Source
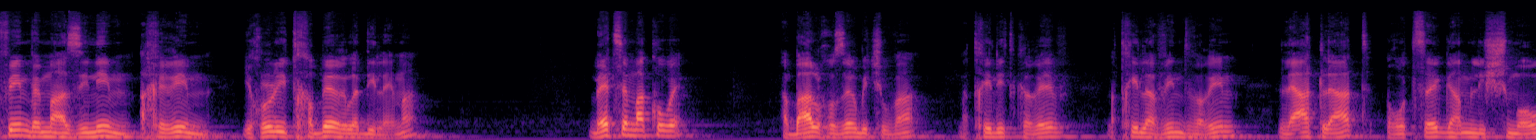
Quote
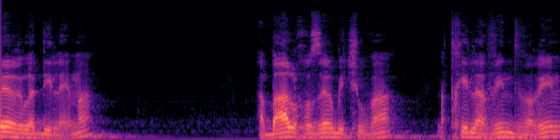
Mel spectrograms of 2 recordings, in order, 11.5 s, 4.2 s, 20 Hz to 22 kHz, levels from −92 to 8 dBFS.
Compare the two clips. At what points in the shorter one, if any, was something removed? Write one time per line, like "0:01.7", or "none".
0:01.8
0:03.2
